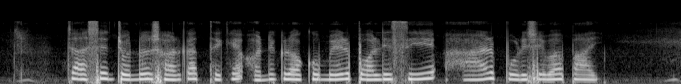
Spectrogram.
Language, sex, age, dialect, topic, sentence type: Bengali, female, 18-24, Northern/Varendri, agriculture, statement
